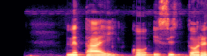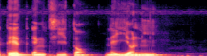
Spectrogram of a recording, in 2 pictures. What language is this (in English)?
Kalenjin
